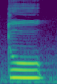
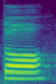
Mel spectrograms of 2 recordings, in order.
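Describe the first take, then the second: First: A thin vowel with fully rounded lips. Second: A thick vowel without fully rounded lips. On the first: The speaker calls it right. "मारूफ voice" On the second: The speaker calls it wrong. "मजहूल वॉइस ... so this is wrong"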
